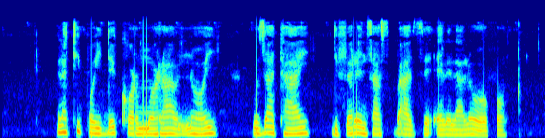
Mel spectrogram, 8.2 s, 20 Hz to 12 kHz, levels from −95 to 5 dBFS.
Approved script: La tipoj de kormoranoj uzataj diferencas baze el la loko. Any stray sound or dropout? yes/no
yes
